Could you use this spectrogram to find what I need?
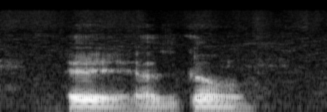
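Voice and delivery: put-on deep voice. Trying a new way of talking after disliking own recorded voice: put-on deeper voice. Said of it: "Maybe I should talk deeper".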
